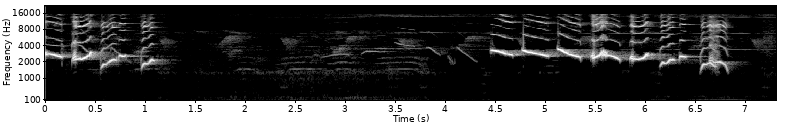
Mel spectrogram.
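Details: Pet oriental magpie-robin song, used as a lure to make a silent caged bird sing freely: a loud one-second burst of rapid, slurred whistles, three seconds of near silence with a faint low hum, then a longer run of ringing, rising-and-falling whistled phrases.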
